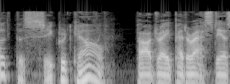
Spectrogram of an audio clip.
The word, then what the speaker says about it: Chao: camping at all sacred cow simon asked it's pronounced that way but you spell it c-h-a-o a cow is a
